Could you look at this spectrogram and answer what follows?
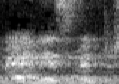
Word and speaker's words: management: And management stress is on their first syllable.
